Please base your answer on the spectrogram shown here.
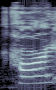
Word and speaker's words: Kari: And so Carrie rhymes with sorry. That's right. That is right. And I knew that, Kari.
